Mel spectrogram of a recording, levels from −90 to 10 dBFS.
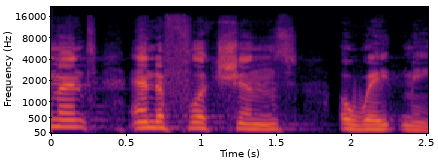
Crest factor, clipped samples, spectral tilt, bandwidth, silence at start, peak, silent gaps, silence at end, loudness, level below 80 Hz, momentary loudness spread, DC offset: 18 dB; under 0.1%; -4.5 dB/octave; 17 kHz; 0 s; -10 dBFS; none; 0 s; -28 LUFS; -78 dBFS; 8 LU; under 0.1%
